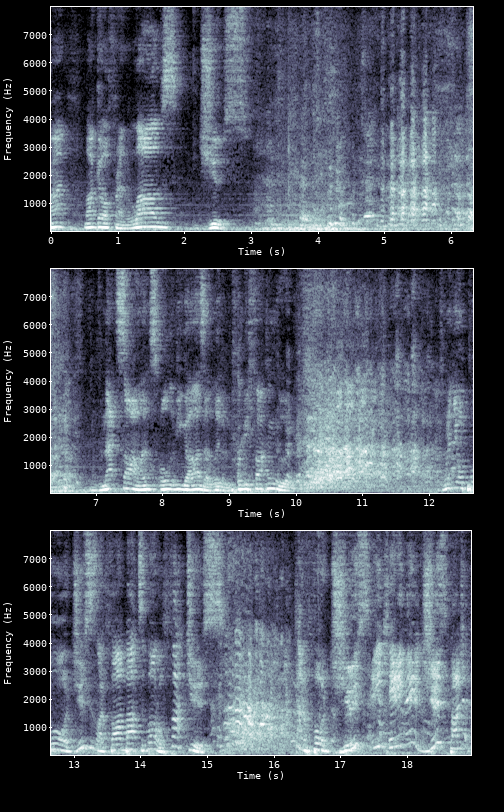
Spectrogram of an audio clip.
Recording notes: This was record as part of my live show Backfired earlier this year.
